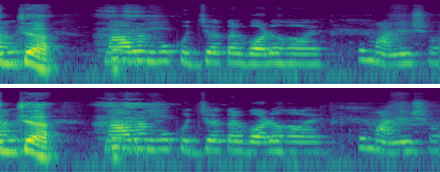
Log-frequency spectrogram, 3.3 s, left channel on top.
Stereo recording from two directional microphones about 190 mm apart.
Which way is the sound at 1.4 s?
55° left (ahead or behind).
